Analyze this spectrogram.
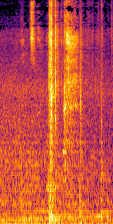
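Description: A heavy thud sounds as someone lands from a jump.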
